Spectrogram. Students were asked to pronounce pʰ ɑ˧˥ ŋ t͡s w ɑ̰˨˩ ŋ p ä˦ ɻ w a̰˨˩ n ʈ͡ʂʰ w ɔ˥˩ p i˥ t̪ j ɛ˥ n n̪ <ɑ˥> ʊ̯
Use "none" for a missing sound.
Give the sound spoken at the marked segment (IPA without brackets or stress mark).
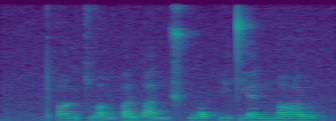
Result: ɑ˥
